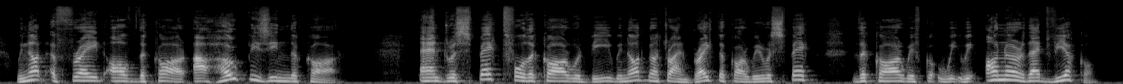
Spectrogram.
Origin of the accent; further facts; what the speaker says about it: South Africa; I'm a South African, I, but I live in America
